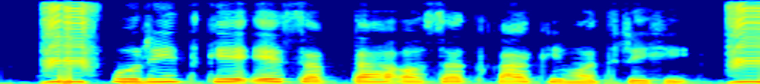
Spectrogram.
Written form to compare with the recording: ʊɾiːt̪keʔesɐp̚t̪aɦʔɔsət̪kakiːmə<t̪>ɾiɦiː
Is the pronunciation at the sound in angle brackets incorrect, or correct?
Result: correct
